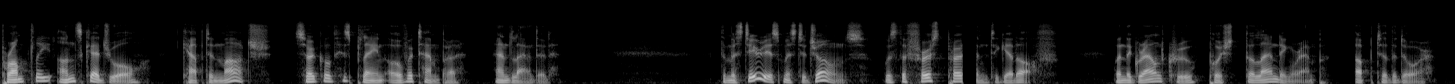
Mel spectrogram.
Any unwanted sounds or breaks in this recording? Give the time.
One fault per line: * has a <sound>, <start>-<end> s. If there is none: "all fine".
* has a dropout, 9.6-9.8 s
